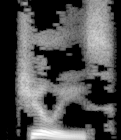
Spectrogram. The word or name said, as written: chillis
